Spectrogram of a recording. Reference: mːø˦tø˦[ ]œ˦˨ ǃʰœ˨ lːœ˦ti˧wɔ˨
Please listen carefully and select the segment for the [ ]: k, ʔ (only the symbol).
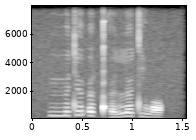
ʔ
